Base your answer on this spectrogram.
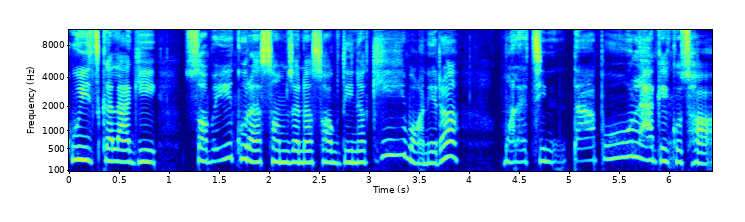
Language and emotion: Nepali, fearful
